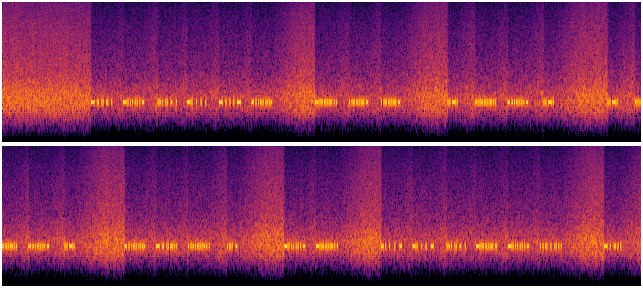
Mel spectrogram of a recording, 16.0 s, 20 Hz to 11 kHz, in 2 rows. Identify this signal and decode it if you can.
Hellschreiber (Feld-Hell, 122.5 baud), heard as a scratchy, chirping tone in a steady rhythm, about 900 Hz, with radio static and a narrow filter. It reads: PD7LNQ 599 1201 1201 QRZ? DE VU7BDX K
